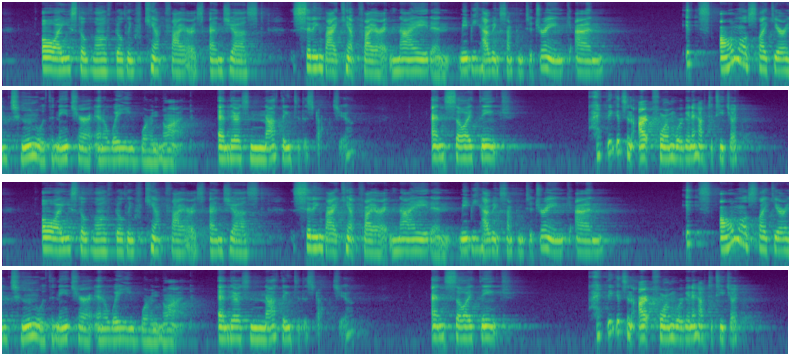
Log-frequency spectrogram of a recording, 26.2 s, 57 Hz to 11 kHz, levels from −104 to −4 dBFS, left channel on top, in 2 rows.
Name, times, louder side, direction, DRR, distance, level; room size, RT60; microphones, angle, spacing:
voice 1, 0.7-4.3 4.9-10.0 11.4-16.1 16.7-18.3 18.6-19.0 20.3-21.6 22.9-25.4, left 1 dB, 20° left, 11 dB, 1.1 m, -25 dB
28.0 x 26.5 x 7.9 m, 1.2 s
head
